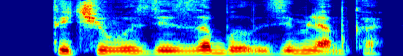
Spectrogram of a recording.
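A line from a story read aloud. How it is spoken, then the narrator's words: Breathless wheeze. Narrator (Russian): Просипел, переводя спертое дыхание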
